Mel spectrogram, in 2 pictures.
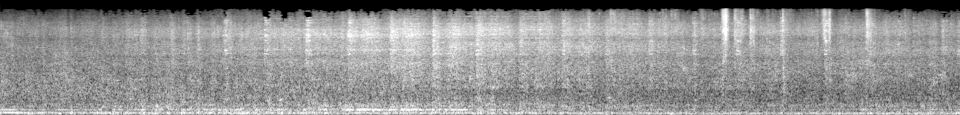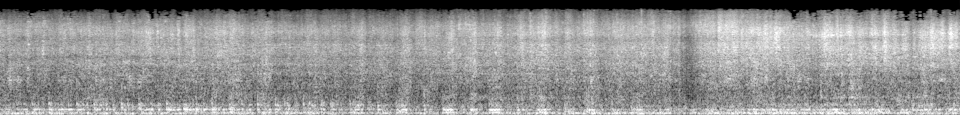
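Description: Canadian Pacific coal train's cars rolling past: a steady rumble of steel wheels on rail, with the clickety-clack of wheels passing over rail joints.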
